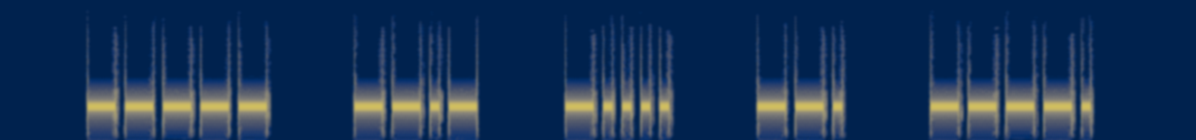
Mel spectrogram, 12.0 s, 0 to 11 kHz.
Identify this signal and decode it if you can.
Morse code, heard as a keyed tone, about 13 wpm, spaced as for 7 wpm, 800 Hz. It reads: 0Q6G9
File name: LEZIONI / 9 286 ws 12wpm 3351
